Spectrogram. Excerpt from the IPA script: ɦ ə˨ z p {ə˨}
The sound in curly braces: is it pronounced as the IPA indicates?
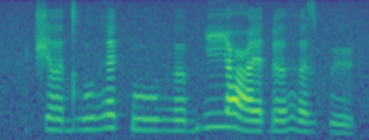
no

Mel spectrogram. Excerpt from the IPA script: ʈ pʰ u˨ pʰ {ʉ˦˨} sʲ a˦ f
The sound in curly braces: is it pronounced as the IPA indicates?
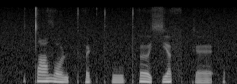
no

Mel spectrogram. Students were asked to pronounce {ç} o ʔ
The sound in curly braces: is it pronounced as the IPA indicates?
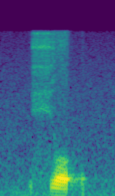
yes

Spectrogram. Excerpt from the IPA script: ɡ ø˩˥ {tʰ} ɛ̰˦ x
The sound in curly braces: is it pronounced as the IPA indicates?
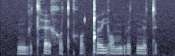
yes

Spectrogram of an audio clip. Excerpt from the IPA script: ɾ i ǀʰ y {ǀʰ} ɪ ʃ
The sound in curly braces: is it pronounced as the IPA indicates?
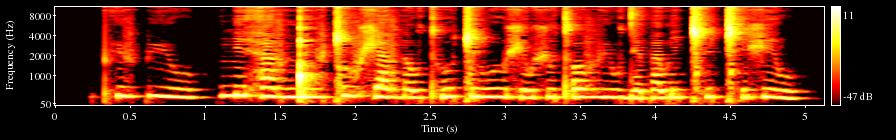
yes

